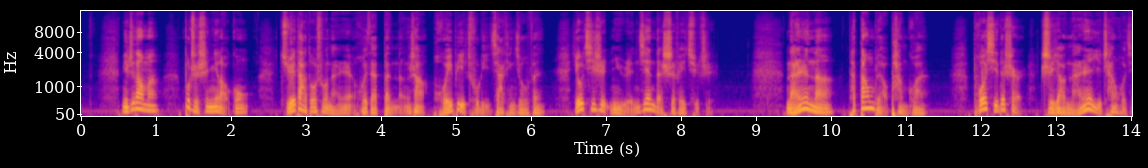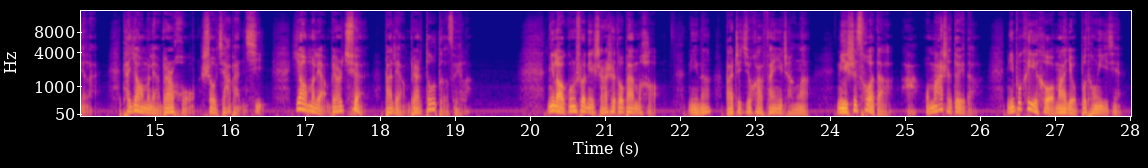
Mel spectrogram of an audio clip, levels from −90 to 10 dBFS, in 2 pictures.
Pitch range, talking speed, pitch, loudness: 90-125 Hz, 275 characters per minute, 110 Hz, -17 LUFS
